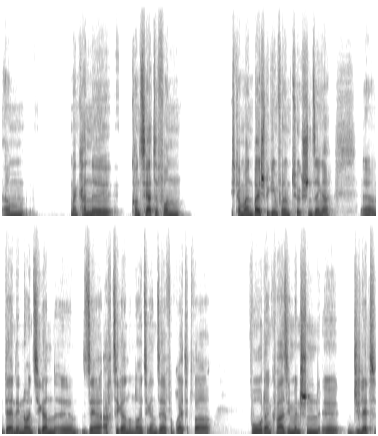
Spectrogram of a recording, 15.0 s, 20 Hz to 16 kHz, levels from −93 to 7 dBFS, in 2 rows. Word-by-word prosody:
Ähm, 105 -1 -4 0.9
man 110 -2 -3
kann, 125 +2 -1
äh, 115 -1 +1 0.4
Konzerte 125 +3 +2
von 110 -4 -2 0.9
ich - - -10
kann 120 - 0
mal 115 0 +3
'n 110 -1 -1
Beispiel 115 +3 +6
geben 125 -1 -1
von 120 -1 -1
'nem 110 -1 -2
türkischen 125 -1 0
Sänger, 125 +7 -1 0.6
ähm, 110 -1 -2
der 110 0 +4
in 110 - -1
den 110 -1 +1
90ern, 115 +1 +2
ähm, 110 0 -2
sehr 115 0 0
80ern 120 0 0
und 110 -2 -3
90ern 115 0 -2
sehr 115 -1 0
verbreitet 115 +1 -6
war, 110 0 0 0.8
wo 115 -1 +2
dann 110 -2 0
quasi 115 0 0
Menschen, 115 0 +5
äh, 105 -1 -2 0.2
Gilette 115 +2 -1
115 Hz, 140 wpm, -25 LUFS, 110-120 Hz, 0.9 s, Beispiel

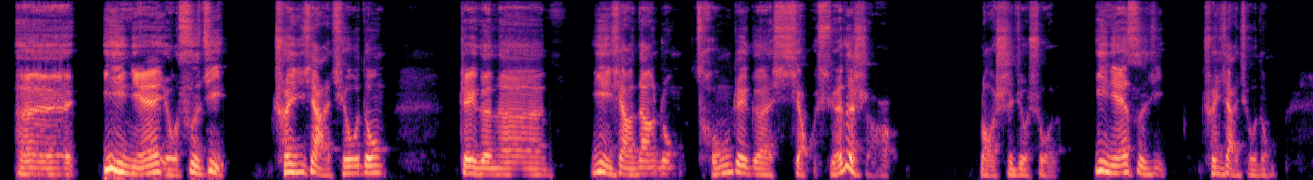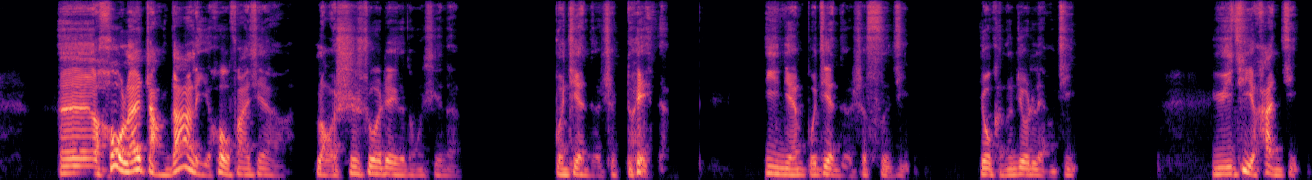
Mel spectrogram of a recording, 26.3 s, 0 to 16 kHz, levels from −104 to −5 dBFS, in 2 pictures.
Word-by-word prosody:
呃， 135 - -2 0.8
一 220 -5 +10
年 145 +4 +4
有 110 -1 -1
四 165 - +2
季， 125 - +1 0.4
春、 170 0 +4
夏、 110 -9 +2
秋、 145 +7 +1
冬。 155 0 +3 0.8
这 145 -1 +6
个 130 -1 +2
呢， 120 -1 -6 0.4
印 165 -4 +2
象 120 0 -1
当 135 0 -2
中 135 0 -6 0.2
从 145 +6 -4
这 160 -5 +2
个 120 -3 -4
小 - - -3
学 - - -2
的 - - +7
时 - - -5
候， - - -24 1.0
老 100 - -7
师 115 +4 -6
就 115 0 -6
说 100 -2 -10
了， - - -29 0.3
一 195 -1 +5
年 160 0 +3
四 145 -7 -3
季， 125 -3 -14 0.4
春、 140 -1 -4
夏、 115 - -4
秋、 110 0 -11
冬。 110 +1 -15 0.9
呃， 150 0 +2
后 - - +6
来 195 +5 +8
长 120 - 0
大 - - +3
了 - - 0
以 110 - -13
后 - - 0
发 125 +1 -8
现 115 -1 -11
啊， 95 - -28 0.3
老 - - -7
师 145 - -5
说 135 +2 -2
这 130 -2 -3
个 110 - -9
东 105 0 -20
西 105 +2 -18
呢， 100 0 -24 1.0
不 120 - -5
见 110 0 -4
得 100 -2 -23
是 90 - -12
对 - - 0
的。 - - -24 1.0
一 145 -3 -4
年 120 -2 -4
不 115 +1 -9
见 115 -1 -3
得 100 - -24
是 - - -15
四 - - -8
季， - - -17 0.7
有 130 - -2
可 110 -2 -14
能 115 +2 -8
就 125 -1 -3
是 120 - -7
两 115 +11 -14
季。 115 -10 -12 1.4
雨 130 +2 -4
季、 120 - +1
旱 115 - -3
季。 105 - -11
125 Hz, 185 characters per minute, -24 LUFS, 115-145 Hz, 1.4 s, 一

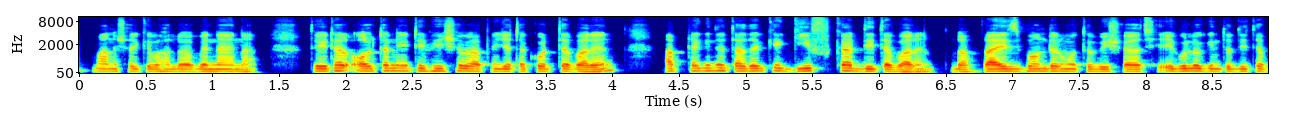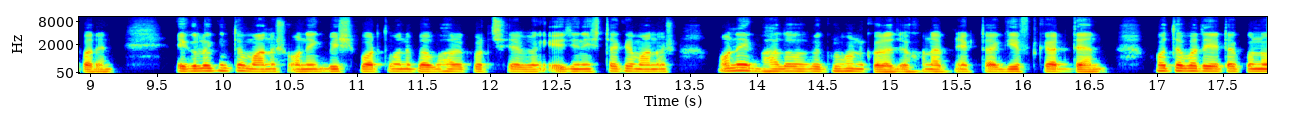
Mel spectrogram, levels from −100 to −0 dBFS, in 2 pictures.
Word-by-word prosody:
মানুষ 140 -1 -2
আরকি 135 0 -3
ভালোভাবে 130 0 +1
নেয় 125 -1 0
না। 125 - -3 0.4
তো - - -23
এটার 160 +2 +3
অল্টারনেটিভ 155 +2 0
হিসেবে 150 +1 +1
আপনি 135 - -8
যেটা 135 +1 -2
করতে 140 -1 0
পারেন, 120 +3 +4 0.5
আপনি 140 +3 -4
কিন্তু 165 +1 +1
তাদেরকে 150 +2 +1
গিফট 150 +2 +1
কার্ড 165 -2 +4
দিতে 135 -2 +3
পারেন, 110 +3 +2 0.2
বা 120 - +2
প্রাইস 130 +1 +6
বন্ড 140 0 +1
এর - - -1
মতো 135 0 -4
বিষয় 125 0 +1
আছে, 125 - -10
এগুলো 145 +3 +3
কিন্তু 135 -1 -1
দিতে 135 +1 -1
পারেন। 120 0 +1 0.6
এগুলো 145 +2 +3
কিন্তু 165 0 -1
মানুষ 130 +1 0
অনেক 125 +1 +1
বেশ 130 0 0
বর্তমানে 130 +1 +1
ব্যবহার 130 +2 +2
করছে, 130 -1 -5
এবং 120 0 -1 0.2
এই - - +1
জিনিসটাকে 130 +2 -1
মানুষ 125 +1 -1 0.4
অনেক 170 +2 +5
ভালোভাবে 135 0 0
গ্রহণ 140 0 -1
করে, 115 -1 +3
যখন 120 +2 -4
আপনি 120 0 -12
একটা 120 - -4
গিফট 130 -1 +1
কার্ড 130 -1 +3
দেন, 120 -1 +4 0.5
হতে 160 0 +3
পারে 150 -1 +3
এটা 135 - 0
কোনো 135 -1 +4
135 Hz, 190 wpm, -22 LUFS, 130-145 Hz, 0.6 s, প্রাইস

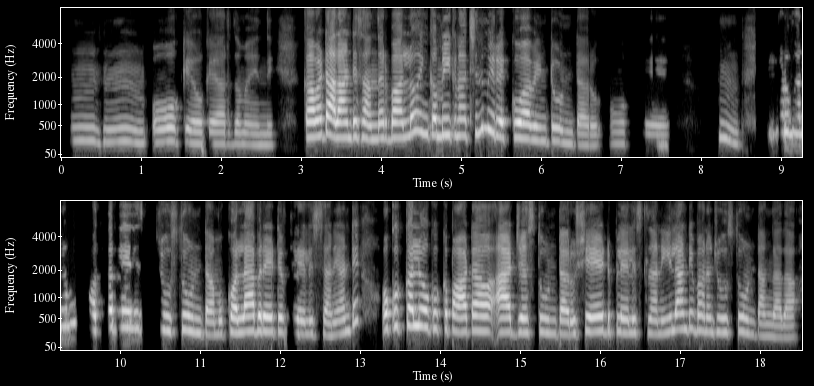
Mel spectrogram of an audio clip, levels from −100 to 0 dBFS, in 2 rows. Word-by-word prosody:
హుహు. 235 -3 -12 0.7
Okay, 225 -1 -4
okay. 195 +1 -8
అర్థమయింది. 180 -2 -12 0.4
కాబట్టి 300 +4 +6
అలాంటి 285 0 +5
సందర్భాల్లో 280 +5 +1
ఇంకా 335 -1 +2
మీకు 330 -1 -1
నచ్చింది 350 +7 -4
మీరెక్కువ 290 -5 +3
వింటూ 235 -1 -4
ఉంటారు. 175 -3 -9 0.3
ఓకే. 190 -2 -18 0.8
హ్మ్. 260 -7 -8 0.5
ఇప్పుడు 375 +2 -4
మనం 350 +1 -4 0.3
కొత్త 295 +3 -3
ప్లేలిస్ట్ 325 -2 -1 0.2
చూస్తూ 280 0 -4
ఉంటాము. 230 -2 -3
కొలాబరేటివ్ 265 0 +4
ప్లేలిస్ట్ 230 -2 -6
అని 215 +2 -7
అంటే 275 - -4 0.4
ఒక్కొక్కళ్ళు 360 +3 +3
ఒక్కొక్క 315 -1 -3
పాట 260 0 +5 0.4
యాడ్ 260 -1 +5
చేస్తూ 255 +1 -1
ఉంటారు. 230 -1 -1
షేర్డ్ 275 0 +2
ప్లేలిస్ట్‌లని 245 -2 -4
ఇలాంటివి 305 +1 -1
మనం 265 -1 -5
చూస్తూ 255 +1 -6
ఉంటాం 205 -3 -10
కదా! 180 0 -7
260 Hz, 125 wpm, -22 LUFS, 230-295 Hz, 0.8 s, కాబట్టి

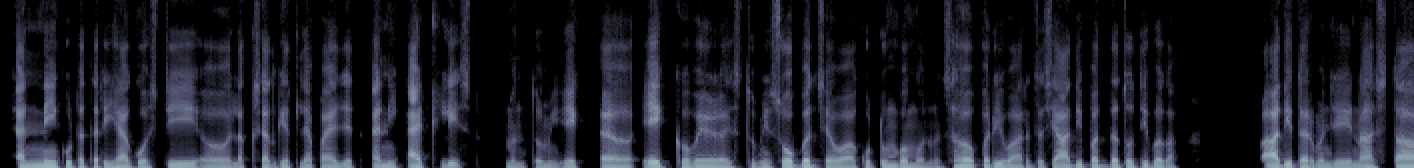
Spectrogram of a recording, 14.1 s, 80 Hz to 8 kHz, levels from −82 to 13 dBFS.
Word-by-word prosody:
त्यांनी 125 +2 +5
कुठेतरी 125 -1 0
ह्या 125 0 +3
गोष्टी 120 +1 -2 0.2
अ, 110 -1 -2
लक्षात 110 +3 -2
घेतल्या 115 0 -3
पाहिजेत. 110 0 -1 0.2
आणि 120 +2 +1
ॲट 135 +1 +3
लीस्ट 115 -5 -3 0.3
म्हणतो 105 -1 -6
मी 110 +1 -5
1 110 - -4 0.2
अ, 105 -1 +2
1 135 -1 +3
वेळेस 125 0 +1
तुम्ही 120 -1 -3
सोबत 115 -1 +4
जेवा, 105 -2 +1
कुटुंब 110 +1 -1
म्हणून 100 0 -2
सहपरिवार 115 -3 +2
जशी 105 +3 -4
आधी 120 +3 0
पद्धत 120 +2 +1
होती 130 +2 0
बघा. 120 -5 -1 0.9
आधी 110 +3 +5
तर 120 -1 +2
म्हणजे 115 0 -1
नाश्ता, 110 +2 -1
115 Hz, 135 wpm, -24 LUFS, 110-125 Hz, 0.9 s, त्यांनी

